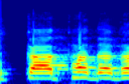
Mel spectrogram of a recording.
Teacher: जैसे ता था दादा बोलो, दंत से पूरी उसका लगाव है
